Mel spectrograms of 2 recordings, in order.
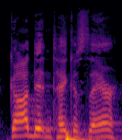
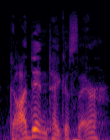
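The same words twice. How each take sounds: First: Louder, driven statement; emphatic repeat. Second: Said in the usual way. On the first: Shown as a demonstration. Preacher insisting to the church, louder. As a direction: hammer it to the congregation.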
